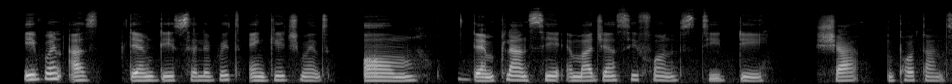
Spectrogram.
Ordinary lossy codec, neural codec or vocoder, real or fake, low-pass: MP3, 96 kbps; none; real; 19.8 kHz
